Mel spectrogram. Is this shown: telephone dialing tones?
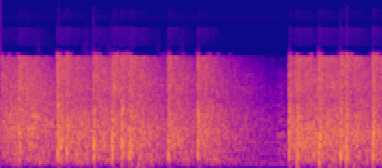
no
